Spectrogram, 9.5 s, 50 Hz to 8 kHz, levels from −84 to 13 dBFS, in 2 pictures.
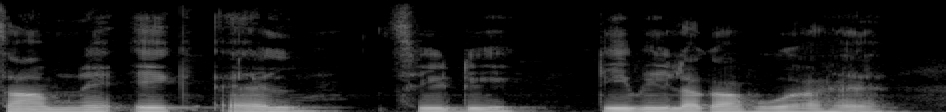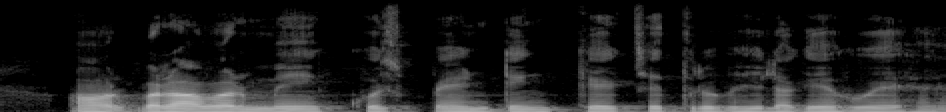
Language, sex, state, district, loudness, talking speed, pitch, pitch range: Hindi, male, Chhattisgarh, Korba, -23 LUFS, 115 wpm, 115 Hz, 110-120 Hz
